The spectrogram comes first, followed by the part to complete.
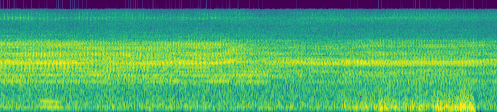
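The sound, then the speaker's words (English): Rechargeable electric hair clippers cutting a man's grey hair, running steadily with a continuous high-pitched buzzing whine that holds fairly constant throughout, dipping slightly midway, with a voice briefly audible underneath. “Does it sound like it needs charging?”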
